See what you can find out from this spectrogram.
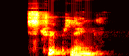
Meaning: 1. A young man in the state of adolescence, or just passing from boyhood to manhood; a lad. . 2. A seedling with most of the leaves stripped off
- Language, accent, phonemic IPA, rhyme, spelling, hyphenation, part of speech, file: English, Southern England, /ˈstɹɪplɪŋ/, -ɪplɪŋ, stripling, strip‧ling, noun, LL-Q1860 (eng)-stripling.wav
